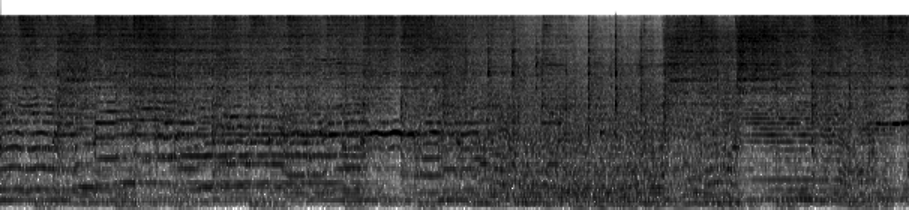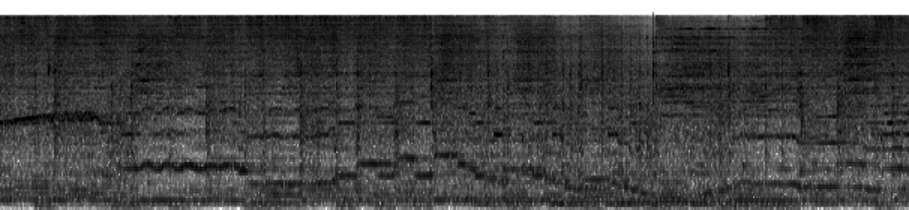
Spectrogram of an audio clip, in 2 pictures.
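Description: Live rock band playing an instrumental passage with no vocals: guitars, bass guitar and drum kit. A melody line rises in pitch about nine seconds in.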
